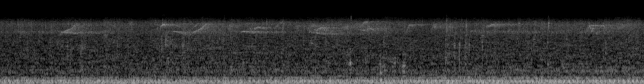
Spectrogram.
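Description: Outdoor ambience: a steady low rumble, with small birds giving repeated short, high chirps throughout.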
